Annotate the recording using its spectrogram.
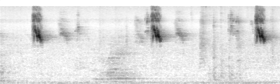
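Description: Sparrow chick chirping from the nest. Three sharp chirps, each falling in pitch, come about a second and a half apart.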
